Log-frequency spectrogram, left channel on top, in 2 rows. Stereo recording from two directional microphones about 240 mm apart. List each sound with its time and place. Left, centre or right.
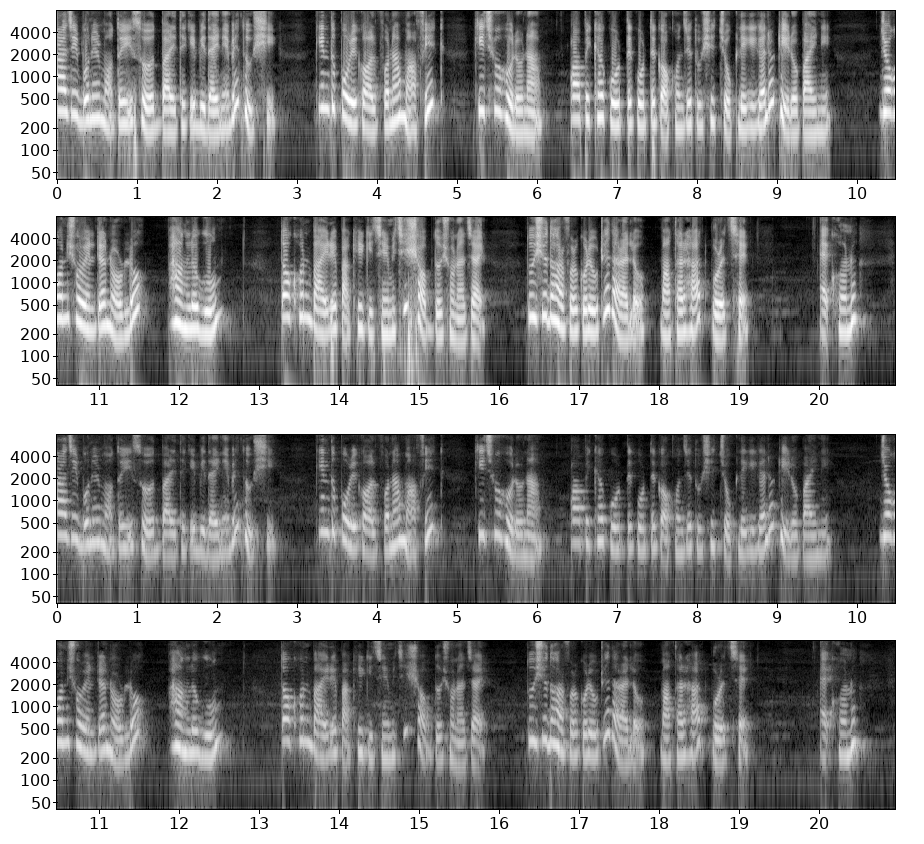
0.0 s speech: left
